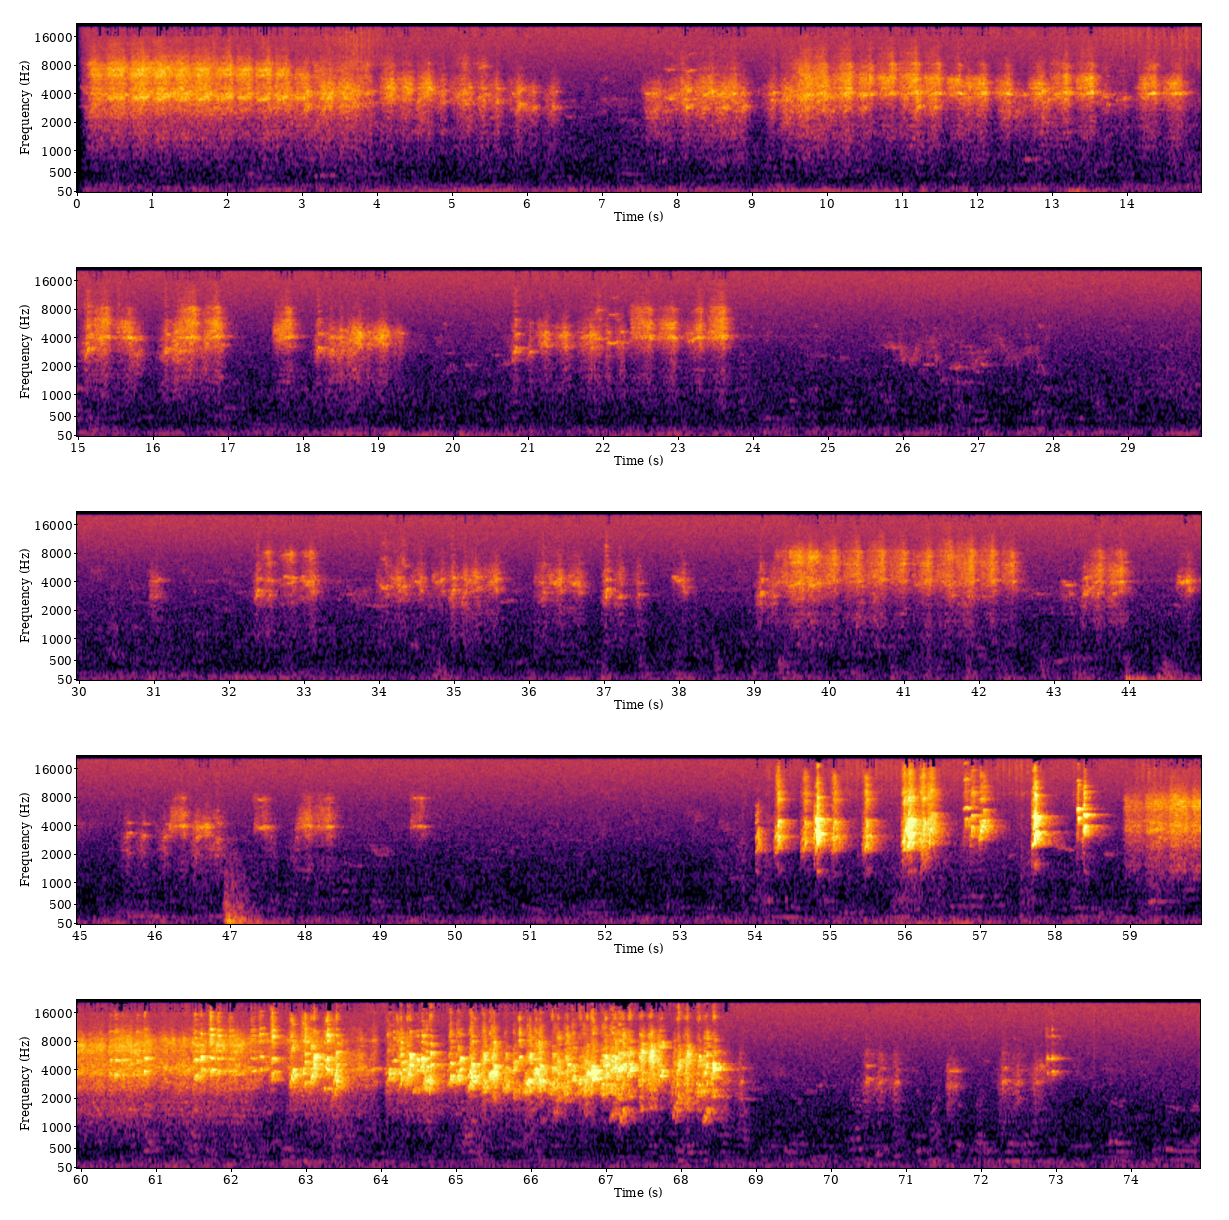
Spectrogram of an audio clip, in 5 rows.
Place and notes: Fahrenwalde, Deutschland - Broellin - Swallows in the cellar
[Hi-MD-recorder Sony MZ-NH900, Beyerdynamic MCE 82]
